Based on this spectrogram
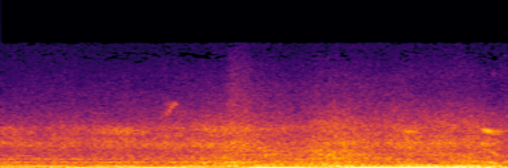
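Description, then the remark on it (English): An old city bus engine in New Delhi rumbles in a steady, loud low drone with a hum that holds through the whole moment, set against a wash of street noise and no talking. “These buses are also so old. Old and creating sound so much.”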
